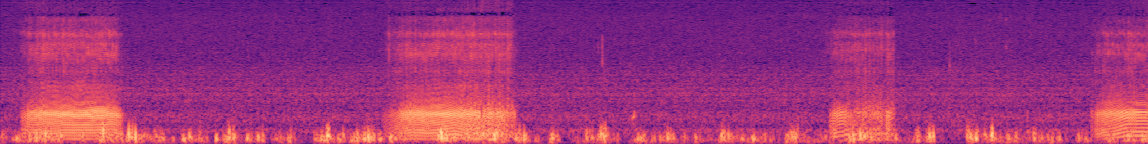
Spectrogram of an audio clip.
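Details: A sleeping puppy gives loud rattling snores roughly every four seconds, with quieter snuffling and clicking breaths between them; snoring.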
